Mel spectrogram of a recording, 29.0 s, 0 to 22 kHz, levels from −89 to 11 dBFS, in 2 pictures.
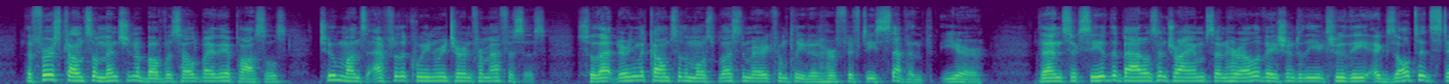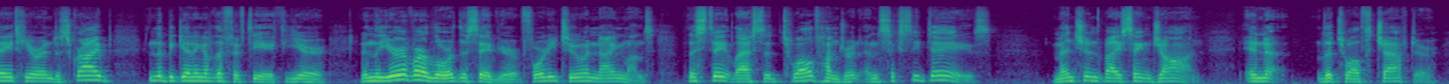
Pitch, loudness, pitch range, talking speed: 160 Hz, -19 LUFS, 145-175 Hz, 180 wpm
